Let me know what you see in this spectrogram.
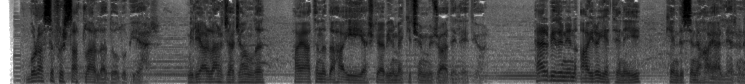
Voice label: reklam dramatik; lcw

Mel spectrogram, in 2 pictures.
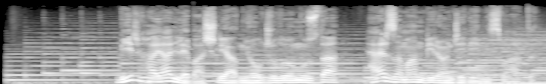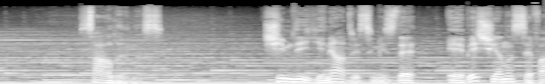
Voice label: reklam kurumsal; biruni

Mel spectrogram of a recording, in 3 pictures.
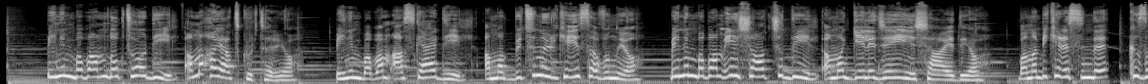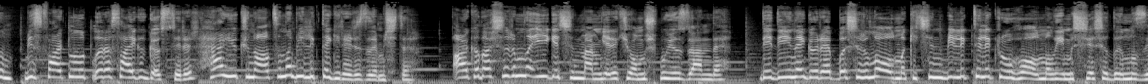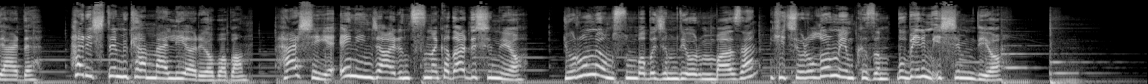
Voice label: anlatici

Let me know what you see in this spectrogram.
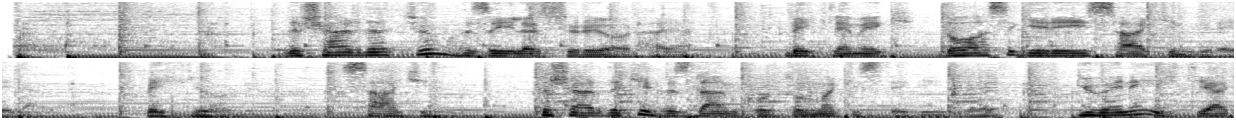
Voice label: reklam neseli; otomol

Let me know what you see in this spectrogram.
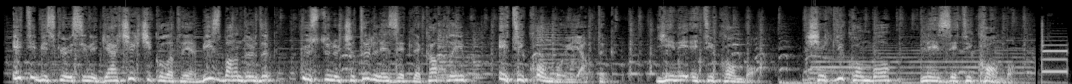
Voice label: reklam neseli; eti

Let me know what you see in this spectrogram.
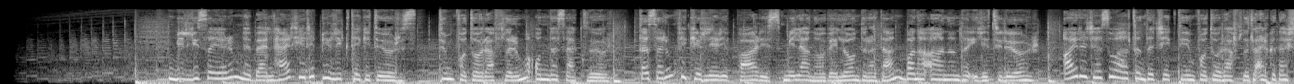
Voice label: reklam

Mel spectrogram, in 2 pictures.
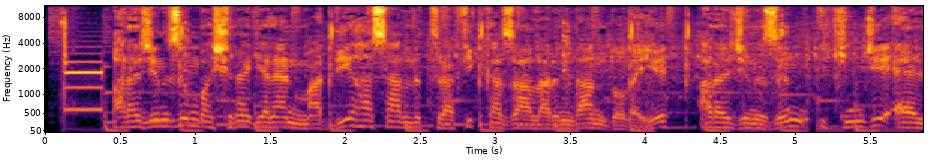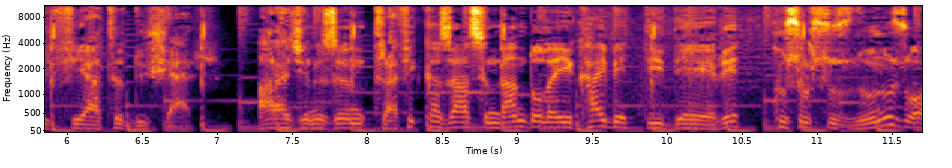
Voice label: reklam enerjik; ats

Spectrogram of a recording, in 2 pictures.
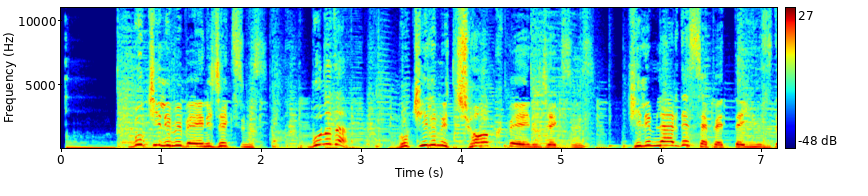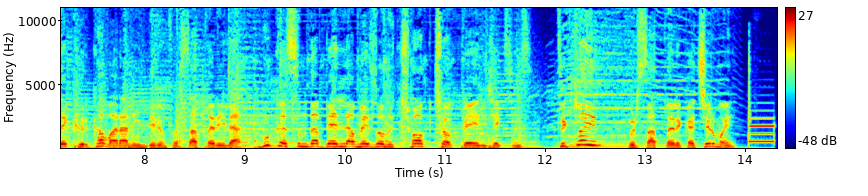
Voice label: reklam neseli dinamik; bella maison

